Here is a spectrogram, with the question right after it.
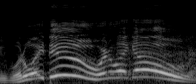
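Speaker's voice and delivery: a lost soul pleading for directions; lost and panicky. Acted. Lost in hell's hallway.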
